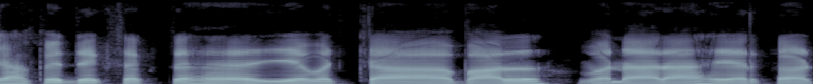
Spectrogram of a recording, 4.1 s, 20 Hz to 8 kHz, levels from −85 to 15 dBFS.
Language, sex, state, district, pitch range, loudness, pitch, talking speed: Hindi, male, Chhattisgarh, Kabirdham, 105-115 Hz, -18 LUFS, 105 Hz, 205 wpm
